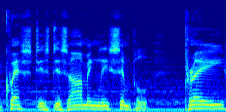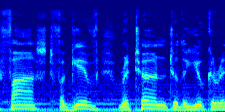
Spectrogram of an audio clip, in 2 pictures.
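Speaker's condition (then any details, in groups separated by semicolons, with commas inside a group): No condition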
